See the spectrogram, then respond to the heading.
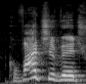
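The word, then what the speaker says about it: Kovačević: is geary upset terrible kovachevich rhymes with gotcha that is correct yes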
